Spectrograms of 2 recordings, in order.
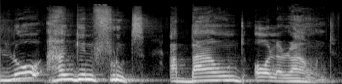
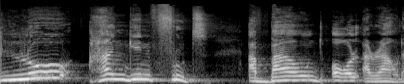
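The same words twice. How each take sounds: First: Slow deliberate reading. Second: Solemn slow reading. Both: Shown as a demonstration. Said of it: "I'm reading now, just as God ... spoke to me".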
